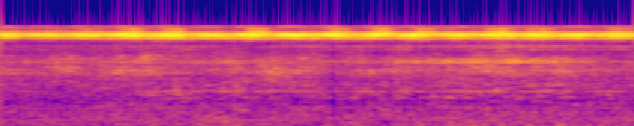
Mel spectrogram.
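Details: Night-time cricket chirping: one piercing high note runs unbroken, throbbing in quick regular pulses, while quieter, lower insect chirps flicker faintly in the background.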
